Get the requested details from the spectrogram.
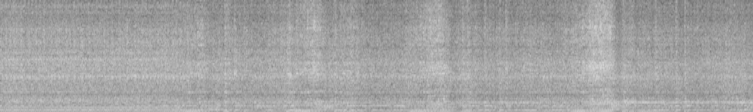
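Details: Honda Civic EF sedan B-series turbo build, first start with wastegate fitted, no coolant circulating, run briefly: fires and settles into a steady, even idle with small rev swells, no knocks; some water, likely condensation.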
